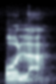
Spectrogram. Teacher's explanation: We don't pronounce the H whatsoever. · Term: the H is silent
